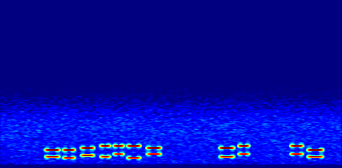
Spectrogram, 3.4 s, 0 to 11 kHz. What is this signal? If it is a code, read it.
DTMF, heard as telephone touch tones, dialled by hand, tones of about 100 ms. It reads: 4186#30 5# #4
